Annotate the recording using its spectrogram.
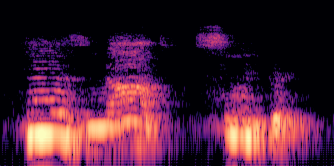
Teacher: notice how my voice comes down at the end of a sentence that is not a question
